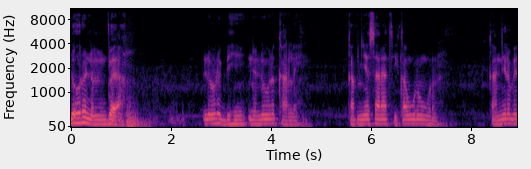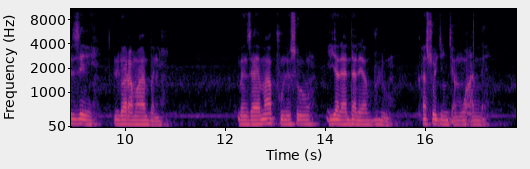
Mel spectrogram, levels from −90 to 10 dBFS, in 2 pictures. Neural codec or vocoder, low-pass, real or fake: codec, 24 kHz, 6 kbps, HILCodec; 9.9 kHz; fake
